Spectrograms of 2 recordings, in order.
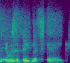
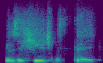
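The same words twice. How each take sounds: First: Said in the usual way. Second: Much softer and lower; quiet regret. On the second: Real, not acted. Narrator admitting his casting error, softly and lower. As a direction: let the admission drop away to almost nothing.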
